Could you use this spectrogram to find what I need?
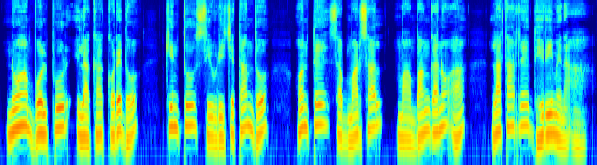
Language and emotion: Santali, neutral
